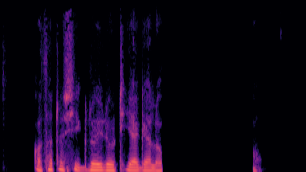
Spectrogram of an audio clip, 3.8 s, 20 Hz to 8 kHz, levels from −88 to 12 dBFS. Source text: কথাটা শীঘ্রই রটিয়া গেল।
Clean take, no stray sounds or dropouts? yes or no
yes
